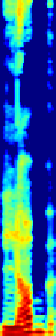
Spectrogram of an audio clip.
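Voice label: "labb", Norwegian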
